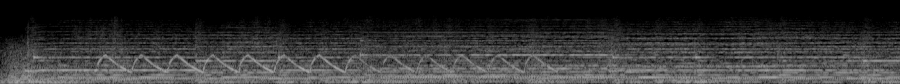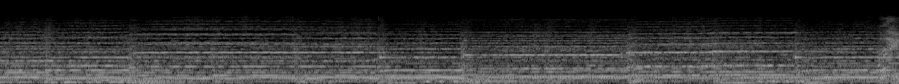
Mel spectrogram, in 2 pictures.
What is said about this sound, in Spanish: ¿Por qué estamos escuchando la música de la Lotería de Navidad? Del sorteo del 22 de diciembre.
